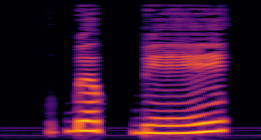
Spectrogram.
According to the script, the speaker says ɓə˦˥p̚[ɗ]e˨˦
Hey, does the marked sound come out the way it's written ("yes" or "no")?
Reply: no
